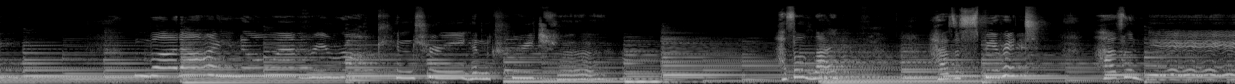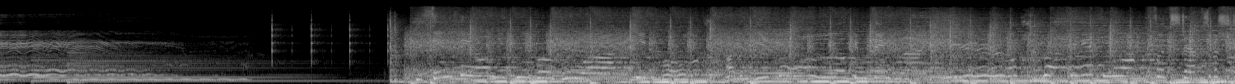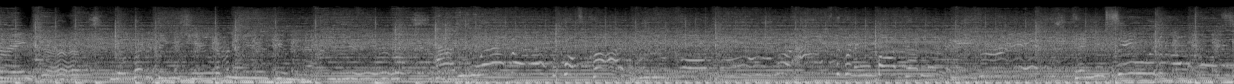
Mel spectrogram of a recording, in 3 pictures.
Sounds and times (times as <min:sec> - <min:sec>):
Music: 0:00.0 - 0:37.0.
